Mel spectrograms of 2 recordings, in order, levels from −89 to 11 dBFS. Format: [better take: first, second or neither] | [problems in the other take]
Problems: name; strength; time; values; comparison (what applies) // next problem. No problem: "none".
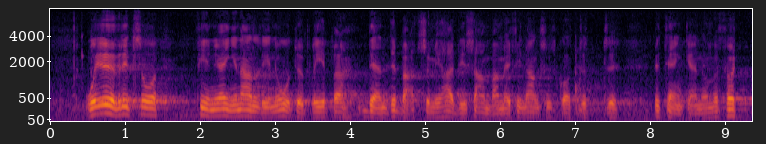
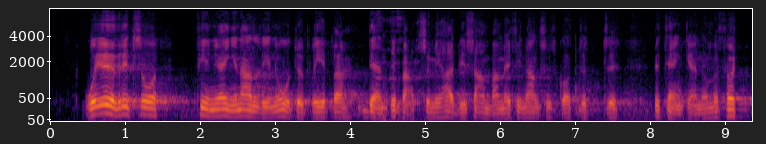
first | noise reduction (neural separator model SepFormer DNS4)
